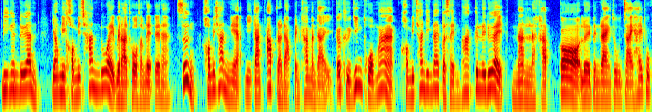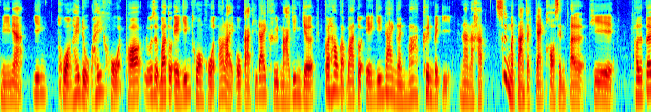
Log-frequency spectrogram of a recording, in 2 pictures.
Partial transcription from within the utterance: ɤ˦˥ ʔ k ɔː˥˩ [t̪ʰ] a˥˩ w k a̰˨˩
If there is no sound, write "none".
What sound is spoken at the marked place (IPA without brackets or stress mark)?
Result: t̪ʰ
